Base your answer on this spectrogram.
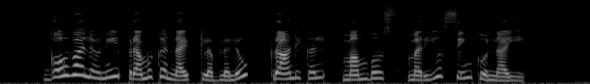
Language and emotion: Telugu, neutral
